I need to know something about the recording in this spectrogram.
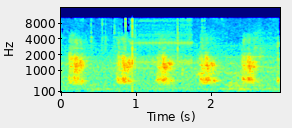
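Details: Bulldog named Shaker, kept as a pet and playing fetch with housemates Rookie and Tyrone nearby, gives five short, gruff, mid-pitched barks spaced about every half second in a steady rhythm, with a faint click in between.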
